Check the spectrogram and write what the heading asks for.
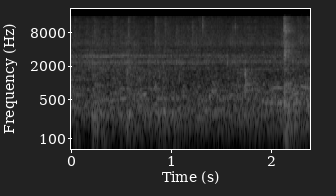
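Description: Faint, steady background room tone with a faint high hum running through it, and no distinct sound events.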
